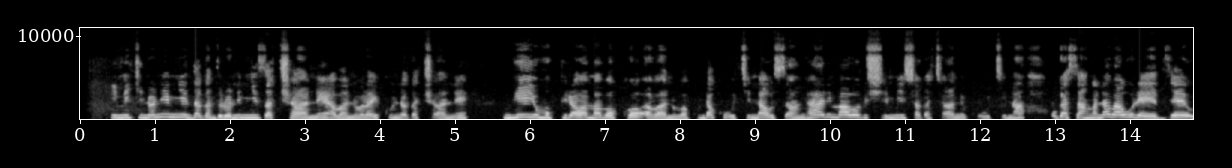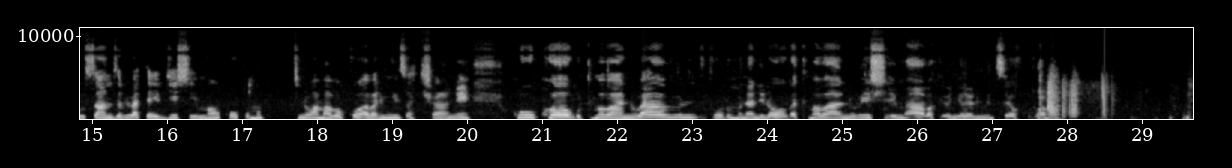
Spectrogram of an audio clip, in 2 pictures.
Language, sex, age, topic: Kinyarwanda, female, 25-35, government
